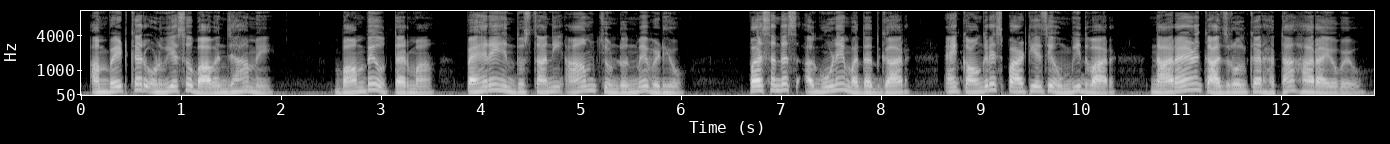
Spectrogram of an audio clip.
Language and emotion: Sindhi, neutral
